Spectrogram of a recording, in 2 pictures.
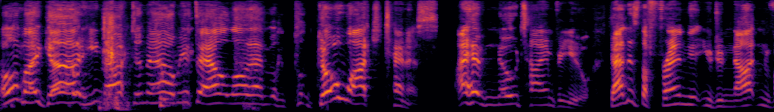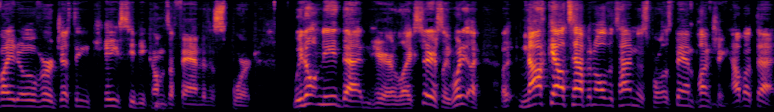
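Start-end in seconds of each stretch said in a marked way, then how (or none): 0.0-2.7 scandalized pearl-clutching cry, pitched-up. Mocking outraged critics of a knockout: mocking pearl-clutching screaming. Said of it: "pearl-clutching ninnies who are sitting here screaming like".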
